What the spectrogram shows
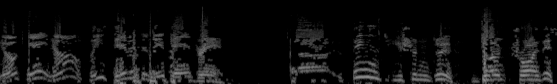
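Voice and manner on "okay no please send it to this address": put-on, fake American accent. Retelling a phone call to renew a subscription: retelling a fake American accent. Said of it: "I had to stick with the American accent".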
